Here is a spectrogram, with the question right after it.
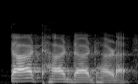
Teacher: ट ठ ड ढ ड ये सभी जो है मूर्धा से उच्चारित होने वाले वर्ड होते हैं। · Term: मूर्धन्य वर्ड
